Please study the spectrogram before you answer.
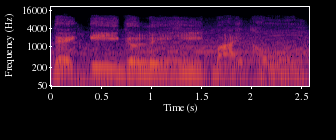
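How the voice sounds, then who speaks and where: A haughty, menacing warlord from a video game, hungry for a throne. His voice is thick with gravel and slow, commanding every phrase over loud, swelling music. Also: mid-range voice, big pitch swings, heavily acted. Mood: scheming, contemptuous. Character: defiant, power-hungry male rebel warlord. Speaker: game villain narrator. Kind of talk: dramatic scripted narration.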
